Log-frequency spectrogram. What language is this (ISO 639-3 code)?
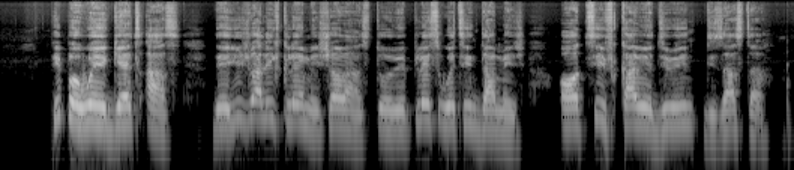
pcm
